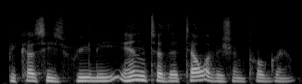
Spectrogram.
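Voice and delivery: normal talking voice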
